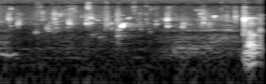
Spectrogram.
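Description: A hand stirring raw peeled shrimp in a container of water: small irregular splashes and drips.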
